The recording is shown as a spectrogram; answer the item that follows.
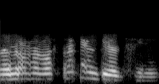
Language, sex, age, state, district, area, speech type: Odia, female, 60+, Odisha, Angul, rural, conversation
